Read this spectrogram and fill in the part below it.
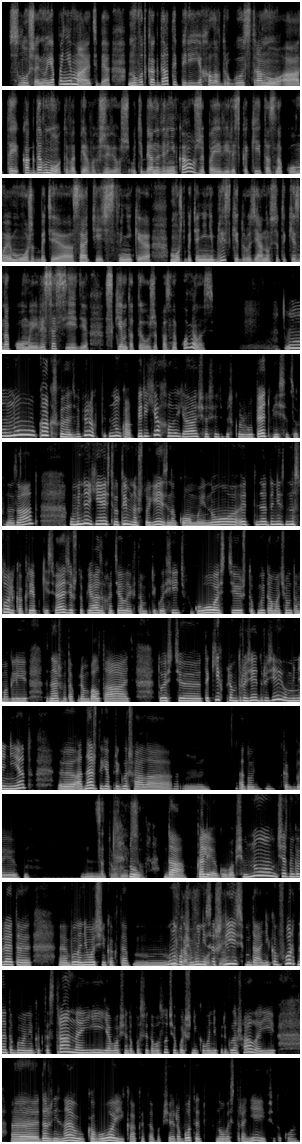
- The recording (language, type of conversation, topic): Russian, advice, Как мне снова находить радость в простых вещах?
- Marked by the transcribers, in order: none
